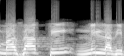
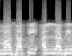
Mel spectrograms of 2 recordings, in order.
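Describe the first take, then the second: First: An added n sound links the two words. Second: The words join without any n sound between. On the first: The speaker calls it right. "बल्कि जब मिलाएंगे तो" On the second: The speaker calls it wrong. "नहीं पढ़ेंगे"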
